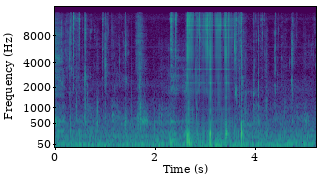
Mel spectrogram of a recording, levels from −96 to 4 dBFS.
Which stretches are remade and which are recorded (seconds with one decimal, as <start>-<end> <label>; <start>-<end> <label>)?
0.0-2.6 recorded; 2.6-3.6 remade; 3.6-5.2 recorded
